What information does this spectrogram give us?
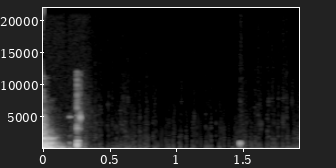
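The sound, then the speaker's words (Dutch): A quick sip of water: a short wet slurp at the start, then silence and one small, soft gulp-like plop about a second later. “Ik moet even een slokje water nemen.”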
